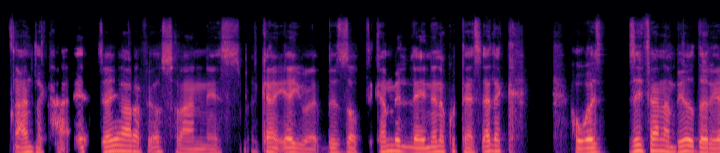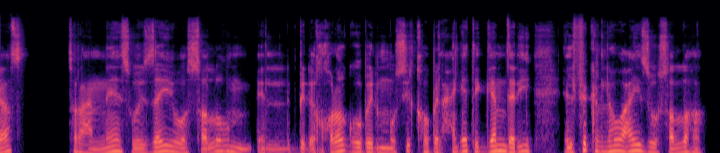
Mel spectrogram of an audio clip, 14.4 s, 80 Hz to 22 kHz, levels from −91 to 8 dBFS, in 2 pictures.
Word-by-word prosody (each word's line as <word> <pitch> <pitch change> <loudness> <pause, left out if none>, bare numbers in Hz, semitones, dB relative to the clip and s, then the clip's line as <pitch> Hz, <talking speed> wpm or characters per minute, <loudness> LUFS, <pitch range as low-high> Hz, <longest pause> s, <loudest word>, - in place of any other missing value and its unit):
عندك 115 -3 +1
حق، - - -4 0.3
إزاي 130 +2 +3
يعرف 140 -4 +2
يأثّر 125 -2 -3
على 95 0 0
الناس 95 0 -6 0.2
ك - - -1
أيوه 110 -4 +2
بالضبط، 110 -1 -4
كمّل، 130 -1 +1
لإن 110 +1 +3
أنا 130 +1 +3
كنت 125 - -8
هاسألك 135 +7 0 0.6
هو 100 +2 +6
إزاي 115 +6 0
فعلًا 140 -2 +3
بيقدر 130 -4 +4
يأثّر 110 +7 +1 0.5
على 100 -2 -1
الناس 125 +5 -1
وإزاي 105 +7 +1
يوصّل 110 -7 0
لهم 125 -6 -3
ال 95 -1 -8
بالإخراج 135 +8 -1
وبالموسيقى 110 -3 -1
وبالحاجات 145 +5 -1
الجامدة 130 +2 +3
دي، 135 +4 -2 0.3
الفكرة 135 +7 0
اللي 125 +1 -1
هو 145 +1 +4
عايز 140 0 +3
يوصل 110 -3 0
لها؟ 110 -4 -2
120 Hz, 155 wpm, -25 LUFS, 105-135 Hz, 0.6 s, هو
